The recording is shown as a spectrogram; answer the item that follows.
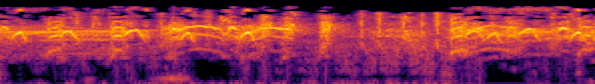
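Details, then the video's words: High-pitched twittering of small birds used as a trapping lure: quick arched chirps overlap in a dense run, broken by a short lull before chattering starts again. "suara Pikat burung Kecil super tajem"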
